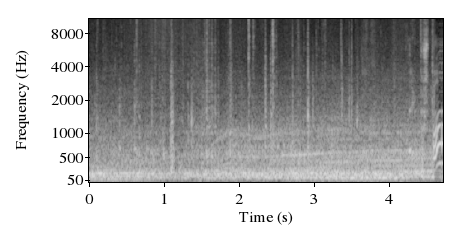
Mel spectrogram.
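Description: A BMW 120d coupé drives through bends with a steady, close diesel engine drone and road rumble, while people talk over it inside the cabin.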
